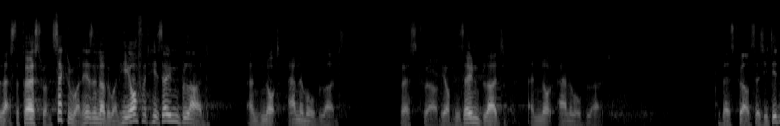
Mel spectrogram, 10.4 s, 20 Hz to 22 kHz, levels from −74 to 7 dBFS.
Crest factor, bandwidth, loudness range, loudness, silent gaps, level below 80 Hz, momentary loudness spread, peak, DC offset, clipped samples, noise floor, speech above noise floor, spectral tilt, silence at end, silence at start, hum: 24 dB; 14 kHz; 12 LU; -35 LUFS; none; -76 dBFS; 18 LU; -12 dBFS; under 0.1%; under 0.1%; -76 dBFS; 41 dB; -5 dB/octave; 0 s; 0 s; none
